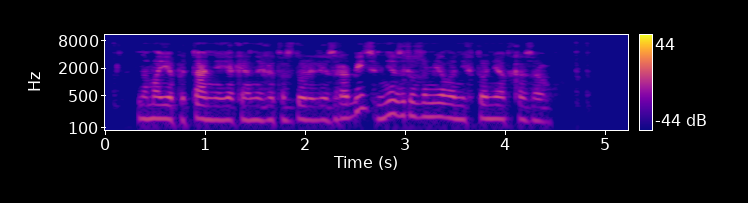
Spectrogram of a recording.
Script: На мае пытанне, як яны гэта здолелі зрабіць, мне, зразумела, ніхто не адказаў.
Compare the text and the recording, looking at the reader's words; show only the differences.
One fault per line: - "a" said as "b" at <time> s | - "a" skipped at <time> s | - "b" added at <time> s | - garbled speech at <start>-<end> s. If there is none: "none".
none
